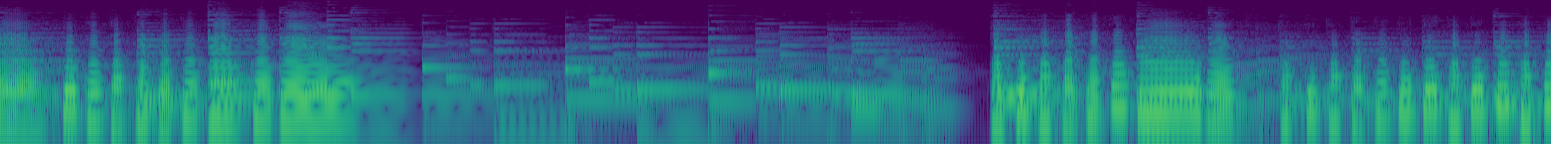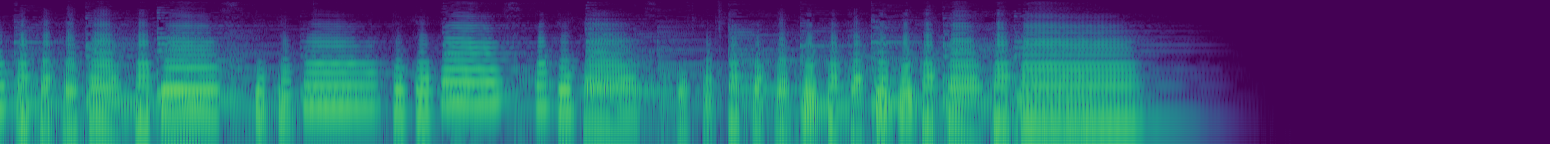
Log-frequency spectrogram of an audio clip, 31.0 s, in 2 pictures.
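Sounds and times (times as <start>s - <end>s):
trombone playing: 0.0s - 3.6s, 9.9s - 27.5s
accompaniment music: 0.0s - 27.6s.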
